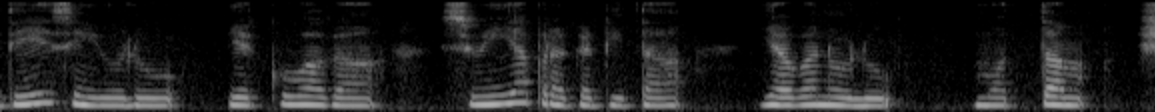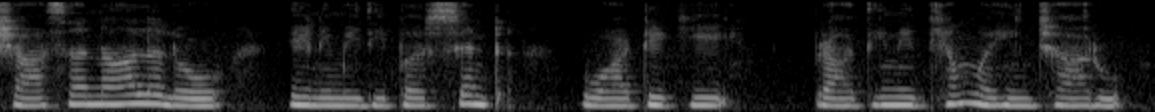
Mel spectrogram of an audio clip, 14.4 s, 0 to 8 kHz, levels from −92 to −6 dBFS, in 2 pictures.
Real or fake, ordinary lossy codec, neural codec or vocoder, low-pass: real; MP3, 64 kbps; none; 7.2 kHz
